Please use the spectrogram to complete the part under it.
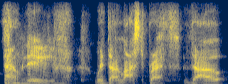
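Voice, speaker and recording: Brooding armored villain lord in verse, read aloud by a man; husky, drawn-out delivery. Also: on the low side, fairly even intonation, pushed and bright, heavily acted. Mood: solemn menacing. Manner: slow solemn declaiming, drops into whispers. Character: dark armored male lord, menacing and brooding. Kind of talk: live Shakespearean verse reading.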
